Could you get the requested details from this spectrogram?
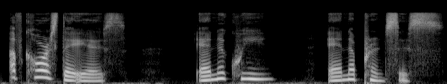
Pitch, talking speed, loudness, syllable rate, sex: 210 Hz, 135 wpm, -18 LUFS, 4.2 syllables/s, female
